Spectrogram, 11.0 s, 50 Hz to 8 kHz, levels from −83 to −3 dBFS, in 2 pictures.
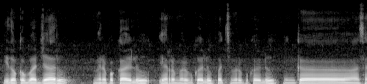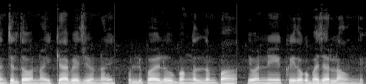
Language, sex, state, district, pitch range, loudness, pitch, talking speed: Telugu, male, Andhra Pradesh, Srikakulam, 110-115 Hz, -15 LUFS, 110 Hz, 100 wpm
